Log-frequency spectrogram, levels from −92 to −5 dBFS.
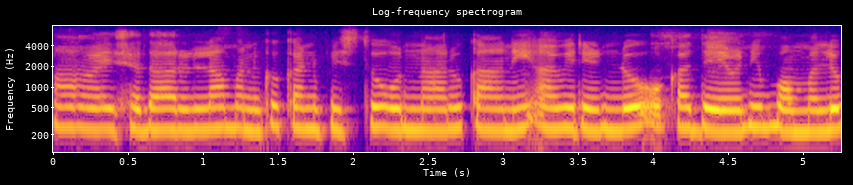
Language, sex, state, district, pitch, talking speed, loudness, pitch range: Telugu, female, Andhra Pradesh, Anantapur, 245 Hz, 125 wpm, -16 LUFS, 240-250 Hz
